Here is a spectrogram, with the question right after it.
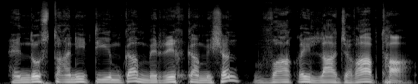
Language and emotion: Urdu, surprised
